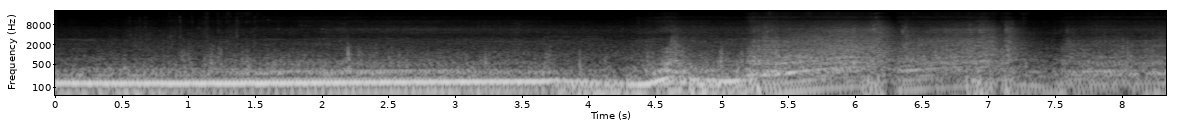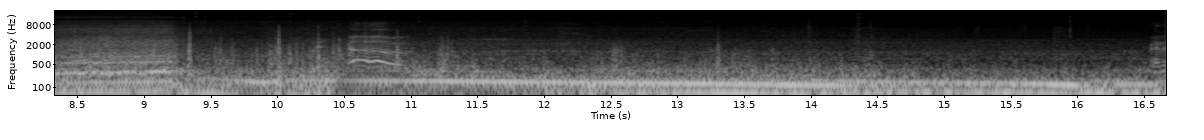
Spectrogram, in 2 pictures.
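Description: A supercharged 1993 Fox body Mustang 5.0 roars and pulls hard from inside the car, its engine note climbing over a steady drone and wind noise before easing back to a cruising hum, with occasional voices.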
